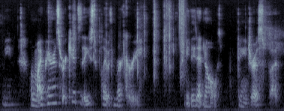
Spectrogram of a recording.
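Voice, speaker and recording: A woman playing a quirky, friendly art teacher in a soft, whispered ASMR roleplay, speaking in a gentle, unhurried murmur. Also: medium pitch, expressive, gravelly, noisy background. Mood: playful, musing. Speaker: ASMR performer.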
